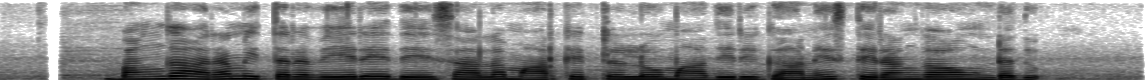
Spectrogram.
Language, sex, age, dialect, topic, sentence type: Telugu, female, 25-30, Southern, banking, statement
